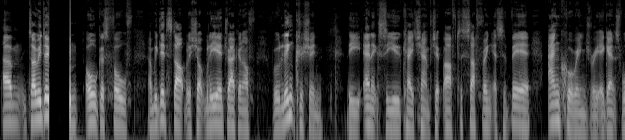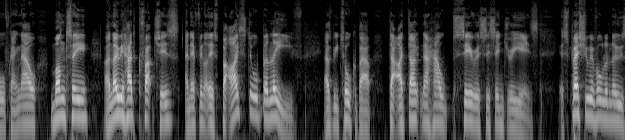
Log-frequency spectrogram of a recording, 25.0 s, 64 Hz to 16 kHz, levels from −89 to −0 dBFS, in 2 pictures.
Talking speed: 155 wpm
